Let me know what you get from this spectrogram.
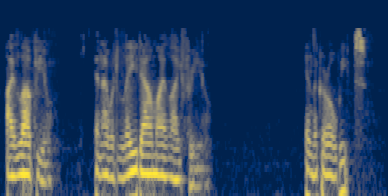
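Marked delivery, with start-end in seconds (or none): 0.1-3.0 soft, hushed, voiced stage half-whisper. Picturing a father holding his daughter: imitating a father half-whispering. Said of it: "he whispers to her".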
